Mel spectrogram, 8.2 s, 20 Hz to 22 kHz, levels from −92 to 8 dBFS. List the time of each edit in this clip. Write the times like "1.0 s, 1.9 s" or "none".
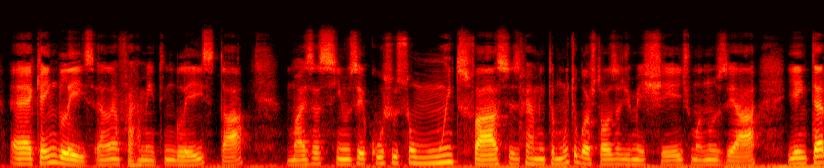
5.2 s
